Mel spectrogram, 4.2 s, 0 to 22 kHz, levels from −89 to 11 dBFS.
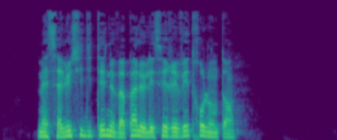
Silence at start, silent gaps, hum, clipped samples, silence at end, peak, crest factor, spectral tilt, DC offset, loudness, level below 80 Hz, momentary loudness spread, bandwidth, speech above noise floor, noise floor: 0.45 s; none; none; under 0.1%; 1.3 s; -2 dBFS; 16 dB; -7 dB/octave; under 0.1%; -16 LUFS; -52 dBFS; 8 LU; 16 kHz; 72 dB; -88 dBFS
